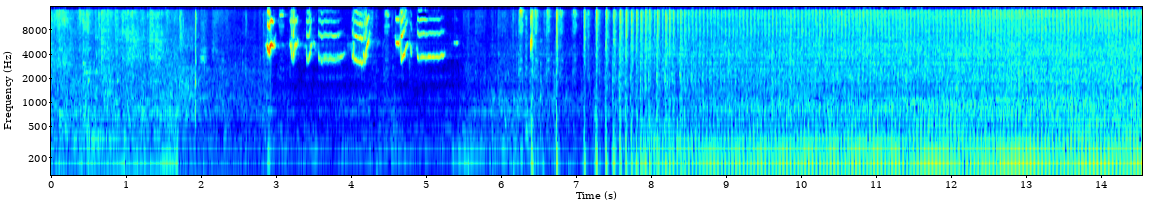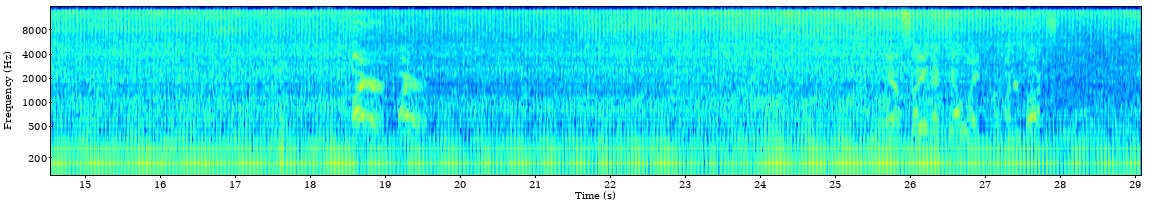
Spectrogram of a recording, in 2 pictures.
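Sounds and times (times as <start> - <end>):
high squeals: 2.8 - 5.6
tractor engine cranking and running: 2.8 - 29.0.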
